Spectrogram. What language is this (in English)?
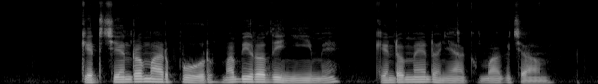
Luo (Kenya and Tanzania)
